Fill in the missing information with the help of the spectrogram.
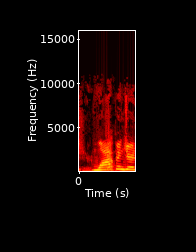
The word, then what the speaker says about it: Wappinger: Wappinger Falls. Am I saying that right? – Wappinger, yep.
